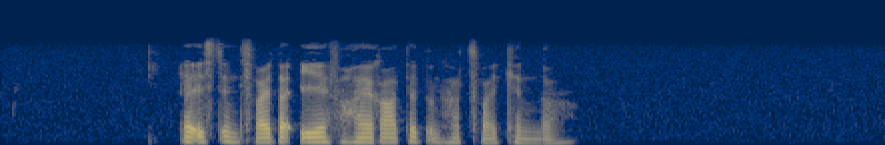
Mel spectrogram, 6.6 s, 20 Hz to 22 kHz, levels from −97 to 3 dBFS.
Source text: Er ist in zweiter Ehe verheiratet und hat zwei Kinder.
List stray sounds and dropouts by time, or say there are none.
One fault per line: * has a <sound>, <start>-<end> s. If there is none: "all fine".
all fine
